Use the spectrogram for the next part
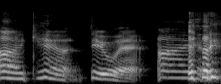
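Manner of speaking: slow, high whiny complaining; whiny Joe Dispenza. Retold or imitated. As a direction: whine it like a worn-out student. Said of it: "does it in, like, the whiny voice".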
